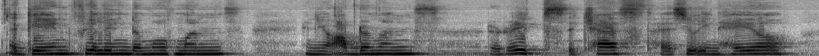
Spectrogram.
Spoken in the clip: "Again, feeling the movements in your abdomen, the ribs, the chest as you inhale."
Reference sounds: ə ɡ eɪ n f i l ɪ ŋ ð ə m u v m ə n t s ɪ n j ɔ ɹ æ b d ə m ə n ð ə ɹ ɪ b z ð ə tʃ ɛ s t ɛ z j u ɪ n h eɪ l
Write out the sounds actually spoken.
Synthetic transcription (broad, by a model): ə ɡ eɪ n f i l ɪ ŋ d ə m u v m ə n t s ɪ n j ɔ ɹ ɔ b d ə m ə n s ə ɹ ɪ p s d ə tʃ ɛ s t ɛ s j u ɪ n h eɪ l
